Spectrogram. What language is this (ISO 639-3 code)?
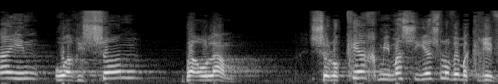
heb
